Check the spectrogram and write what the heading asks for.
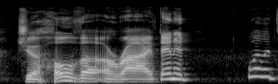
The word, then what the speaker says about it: Jehovah: up with the word Jehovah J is pronounced Y in German by the way So no it was Yahovah even in this instance and the name stuck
